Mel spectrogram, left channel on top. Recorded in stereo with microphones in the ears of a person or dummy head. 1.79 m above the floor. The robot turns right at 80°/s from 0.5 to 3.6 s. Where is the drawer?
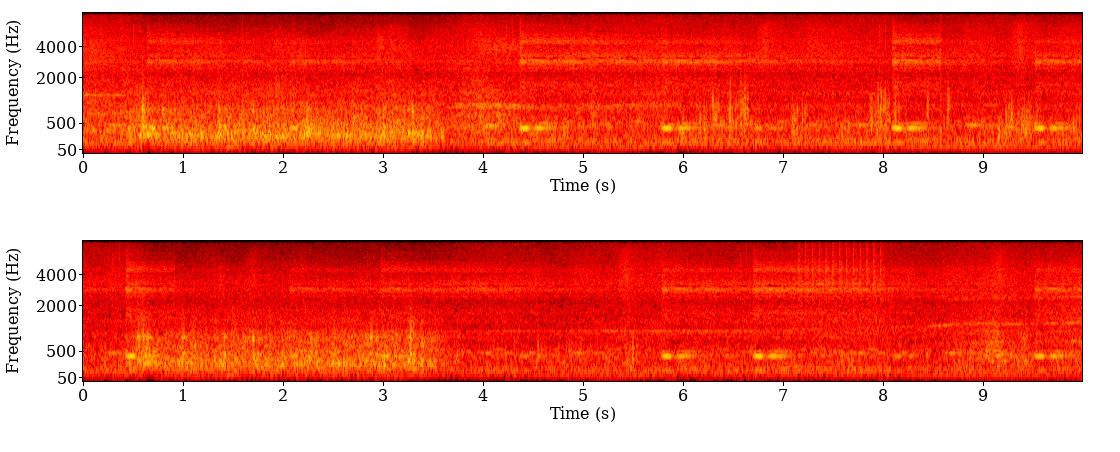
I don't hear a drawer.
